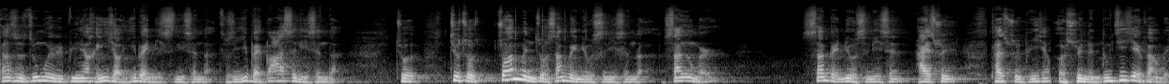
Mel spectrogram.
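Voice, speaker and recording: This man talks at a fairly quick pace in a dark, mellow, somewhat breathy voice of medium pitch, with lively intonation. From China. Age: 80s+. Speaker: entrepreneur, former richest man. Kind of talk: business talk, personal storytelling. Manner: hesitant, repetitive.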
